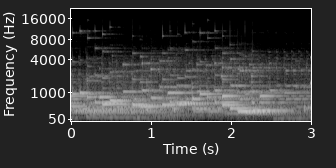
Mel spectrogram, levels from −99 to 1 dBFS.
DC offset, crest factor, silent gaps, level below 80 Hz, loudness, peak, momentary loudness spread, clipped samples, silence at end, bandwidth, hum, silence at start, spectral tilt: under 0.1%; 14 dB; none; -70 dBFS; -32 LUFS; -18 dBFS; 4 LU; under 0.1%; 0 s; 12 kHz; none; 0 s; -5.5 dB/octave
